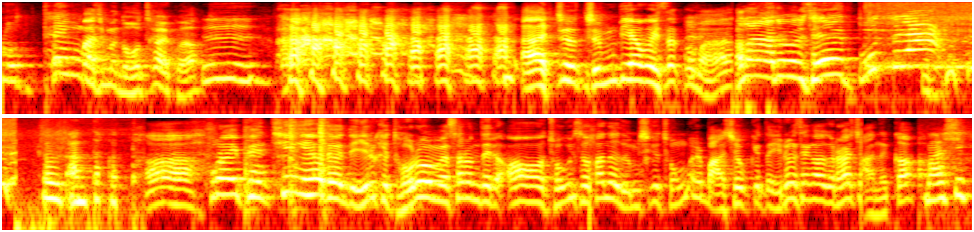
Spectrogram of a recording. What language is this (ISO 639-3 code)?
kor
